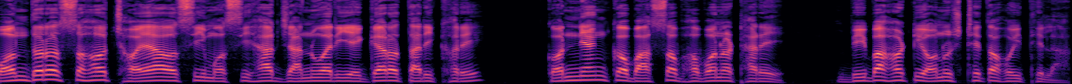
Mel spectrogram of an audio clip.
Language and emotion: Odia, neutral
